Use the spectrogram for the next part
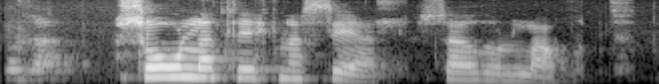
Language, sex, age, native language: Icelandic, female, 13, Icelandic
